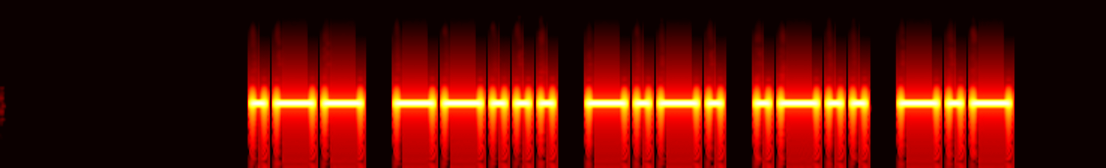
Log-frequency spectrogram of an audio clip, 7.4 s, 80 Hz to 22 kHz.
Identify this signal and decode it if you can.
Morse code, heard as a keyed tone, about 17 wpm, 700 Hz. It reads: W7CLK
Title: Speed Racing - USA 1x3 Call Signs 15wpm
